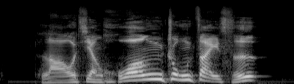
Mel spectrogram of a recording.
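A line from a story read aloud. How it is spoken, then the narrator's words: Fierce shout. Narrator (Chinese): 一员大将厉声大叫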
